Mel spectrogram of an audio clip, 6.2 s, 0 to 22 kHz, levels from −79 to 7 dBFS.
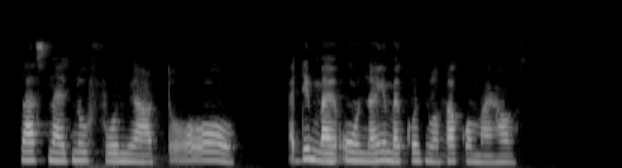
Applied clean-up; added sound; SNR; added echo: neural mask model DeepFilterNet 3.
